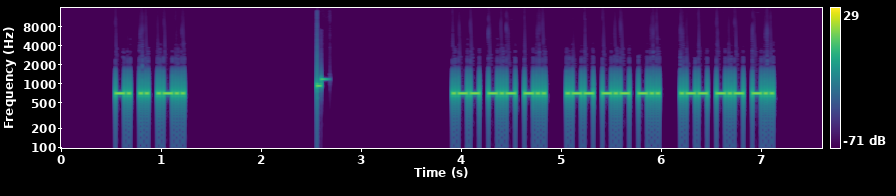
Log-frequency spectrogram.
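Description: Fast Morse code at about 40 wpm sending abbreviations, each repeated three times: a single steady mid-pitched tone keyed in quick beeps, one short burst, a pause broken by a faint click, then three rapid groups. No voices.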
